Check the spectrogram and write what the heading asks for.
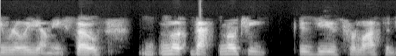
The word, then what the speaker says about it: mochi: First off, Doug, side note, it's pronounced mochi and it's um made from glutenous uh rice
